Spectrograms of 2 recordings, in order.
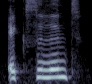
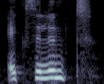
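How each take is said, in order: The two takes are said the same way.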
